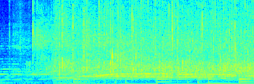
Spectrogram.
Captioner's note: audience cheering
